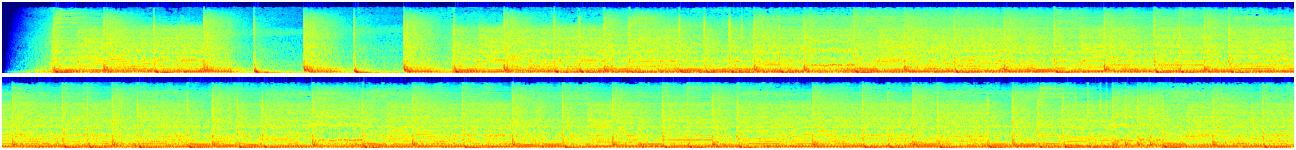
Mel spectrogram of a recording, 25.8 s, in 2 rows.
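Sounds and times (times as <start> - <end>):
heavy metal music: 0.2 - 25.8.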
